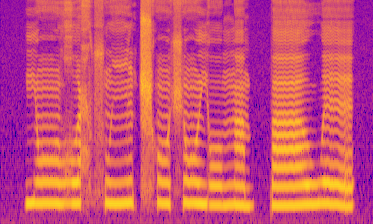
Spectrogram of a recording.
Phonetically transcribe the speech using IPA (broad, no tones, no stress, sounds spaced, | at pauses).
j ɔ̃ ʁʷ i ħ sʷ ĩː ʈ͡ʂʰ ɔ̃ ʃ ɔ̃ j ɔ ŋ ã b pː aː w ɛ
